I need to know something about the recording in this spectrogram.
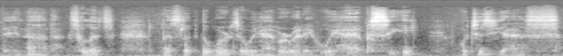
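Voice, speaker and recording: A man doing an ASMR fatherly roleplay, talking softly and half-whispering into a close microphone, tender, with halting restarts. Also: low-pitched. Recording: steady ambient background noise.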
